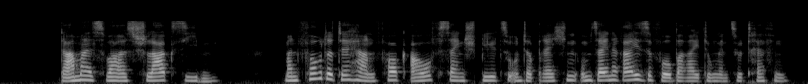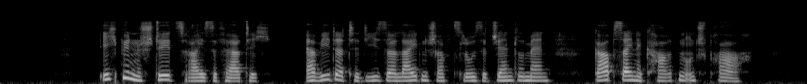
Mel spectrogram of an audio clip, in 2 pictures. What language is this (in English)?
German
